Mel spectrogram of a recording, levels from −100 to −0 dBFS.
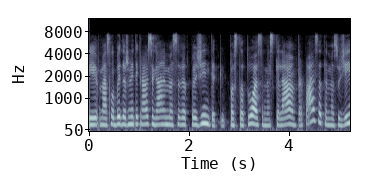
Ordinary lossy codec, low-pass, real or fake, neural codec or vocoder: Opus, 64 kbps; 7.2 kHz; fake; codec, 16 kHz, 2 kbps, FreqCodec, larger model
